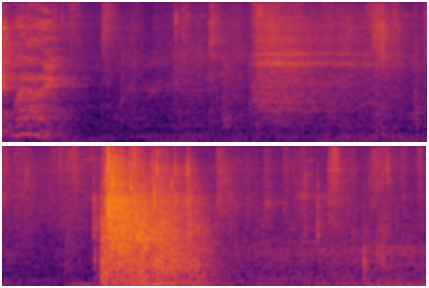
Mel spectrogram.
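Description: Footsteps shuffle slowly across a floor.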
